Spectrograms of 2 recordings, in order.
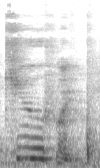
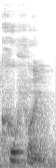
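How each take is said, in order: First: The first syllable has a y glide. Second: The first syllable is a plain ku sound. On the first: The speaker calls it right. "We say kyufun" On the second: The speaker calls it wrong. "We don't say kufun"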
